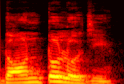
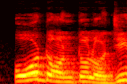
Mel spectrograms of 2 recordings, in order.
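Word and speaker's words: odontology: अध्ययन को बोलते हैं डोंटोलॉजी। ध्यान रखना, इसकी स्पेलिंग ओ से शुरू होती है, लेकिन जब भी इसका प्रोनाउंसिएशन किया जाता है, उच्चारण किया जाता है, तो डोंटोलॉजी ही बोलते हैं, ओडोंटोलॉजी नहीं बोलते।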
